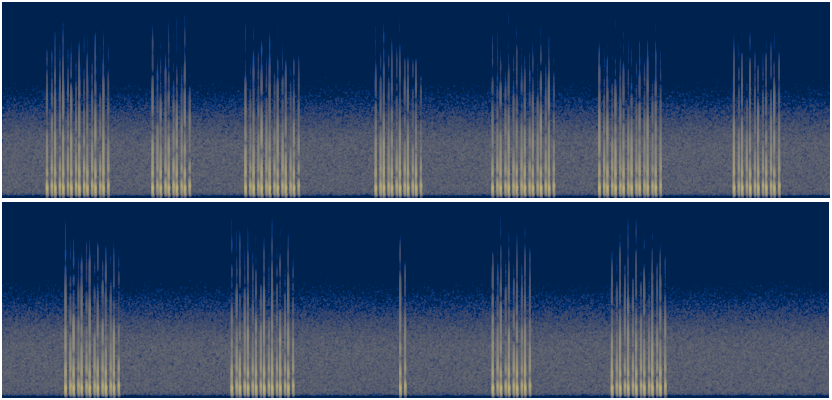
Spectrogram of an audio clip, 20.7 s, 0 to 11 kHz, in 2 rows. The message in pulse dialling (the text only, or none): 8 5 7 6 8 8 6 7 8 1 5 7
